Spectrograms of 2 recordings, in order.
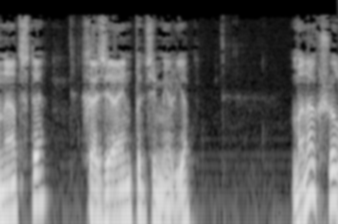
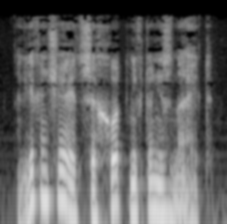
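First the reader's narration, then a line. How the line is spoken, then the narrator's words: Quiet giant monk. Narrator (Russian): тихо сказал великан-монах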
